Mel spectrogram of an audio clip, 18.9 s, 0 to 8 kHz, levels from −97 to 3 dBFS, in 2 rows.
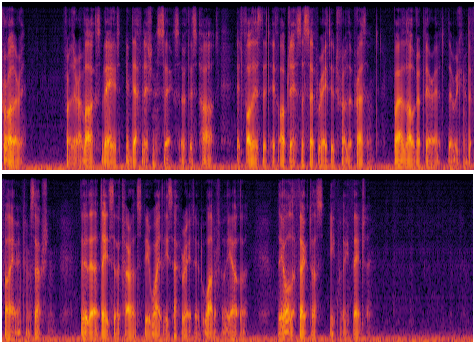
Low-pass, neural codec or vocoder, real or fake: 7.2 kHz; autoencoder, 22.05 kHz, a latent of 192 numbers a frame, VITS, trained on many speakers; fake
